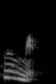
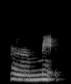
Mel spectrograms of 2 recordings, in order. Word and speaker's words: permit: буде від відрізнятись вимова якщо це іменник ми наголошуємо перший склад Permit Permit I need to get Permit якщо це дієслово ми наголошуємо другий склад Permit please Permit me або to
